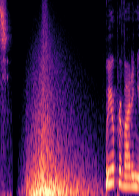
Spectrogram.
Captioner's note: whooshing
